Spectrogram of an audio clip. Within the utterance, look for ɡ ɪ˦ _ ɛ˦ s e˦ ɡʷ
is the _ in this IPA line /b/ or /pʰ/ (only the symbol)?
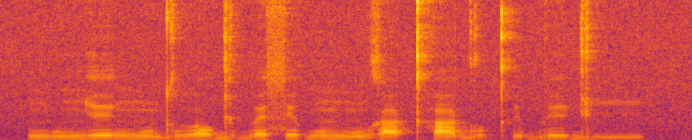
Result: b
